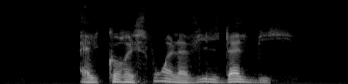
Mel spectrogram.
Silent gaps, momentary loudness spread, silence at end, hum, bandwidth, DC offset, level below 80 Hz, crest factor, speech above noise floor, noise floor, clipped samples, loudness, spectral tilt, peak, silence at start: none; 13 LU; 0.6 s; none; 16.5 kHz; under 0.1%; -62 dBFS; 20 dB; 40 dB; -70 dBFS; under 0.1%; -31 LUFS; -7 dB/octave; -12 dBFS; 0.8 s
